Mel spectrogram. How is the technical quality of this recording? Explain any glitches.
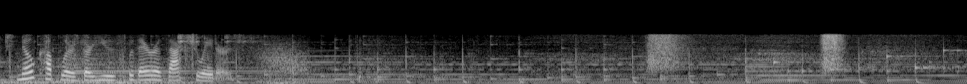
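No glitches can be heard in this recording; the signal stays steady and continuous throughout, with nothing that points to a technical fault.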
